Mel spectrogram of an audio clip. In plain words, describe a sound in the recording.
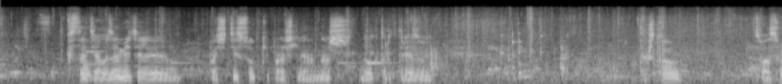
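A young man speaks calmly and teasingly, close by.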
